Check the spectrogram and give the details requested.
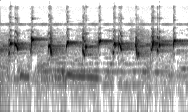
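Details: Sooty-headed bulbul recording used to lure other bulbuls: bright whistled notes with quick downward flicks, each followed by a short level tone, repeated roughly every third of a second, with soft lower whistles beneath.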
